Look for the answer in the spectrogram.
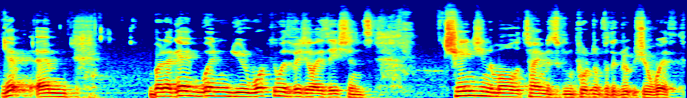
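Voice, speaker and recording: A man's voice: fairly high pitch, moderate pace, a little mellow. A man with a Scottish accent, a Pilates teacher co-hosting a casual chat, with wry, teasing asides. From Scotland. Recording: roomy echo.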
